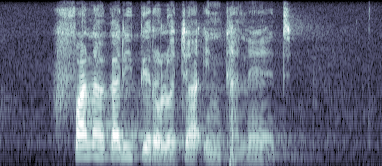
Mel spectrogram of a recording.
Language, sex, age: Northern Sotho, male, 25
